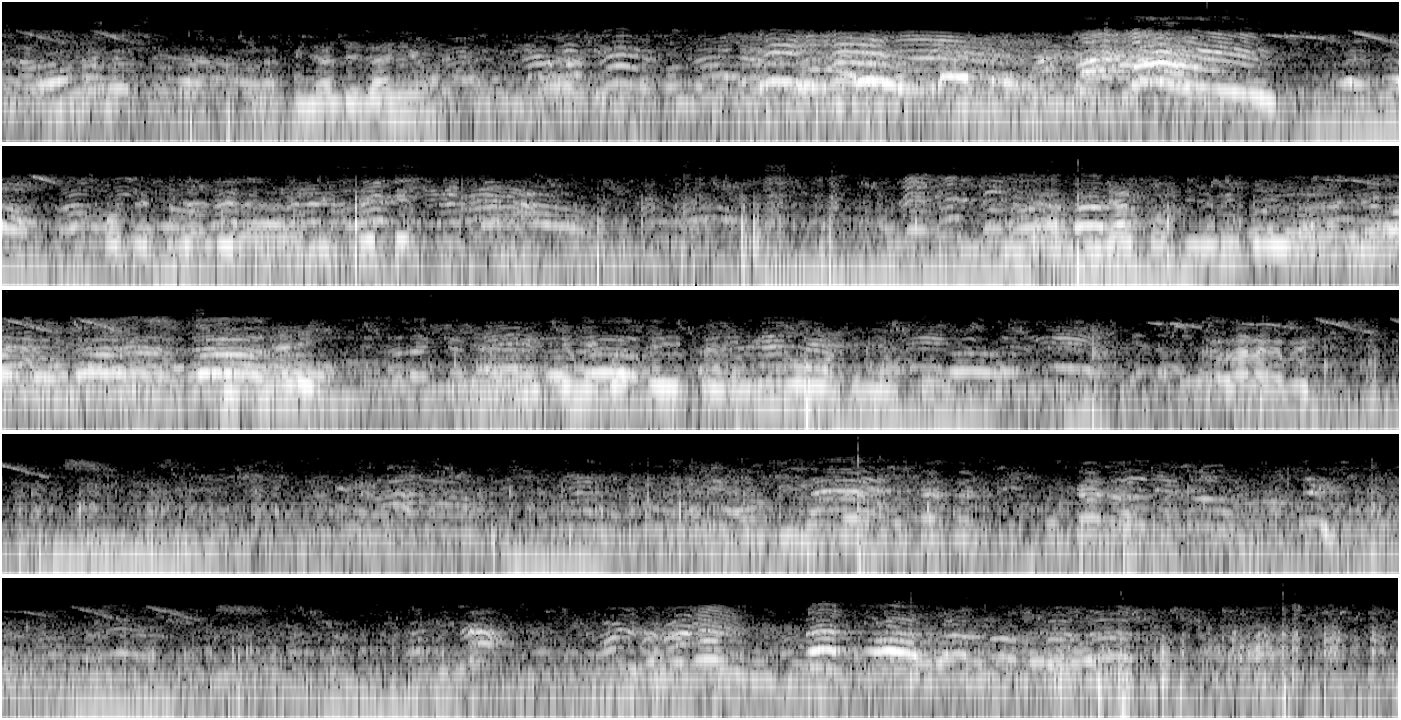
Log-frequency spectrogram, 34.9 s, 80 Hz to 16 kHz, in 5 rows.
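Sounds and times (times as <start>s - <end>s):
spectators' voices: 0.0s - 20.5s, 22.0s - 34.9s
people shouting: 2.7s - 6.4s.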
